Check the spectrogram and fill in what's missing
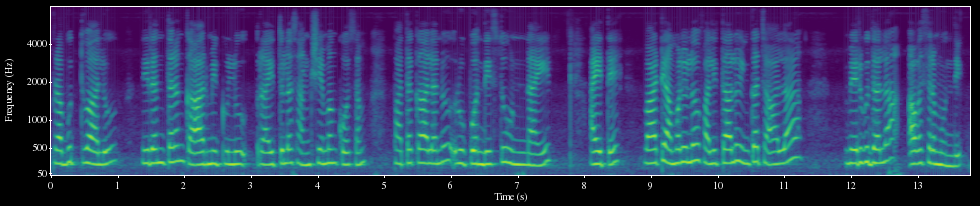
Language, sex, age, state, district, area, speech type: Telugu, female, 18-30, Telangana, Narayanpet, rural, spontaneous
